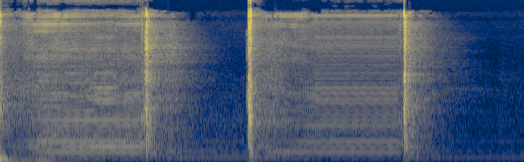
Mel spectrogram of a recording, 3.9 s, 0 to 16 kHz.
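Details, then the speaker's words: 1976 Bally Flip Flop pinball with AC-driven flippers: a strong steady mains buzz between sharp flipper clacks, holding while the flipper is energised. The buzz is too loud, and the flipper coil itself is suspected. "And I know that buzzing is normal in these electromechanical machines because the flippers are AC driven, but I don't think they're supposed to buzz that loud."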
